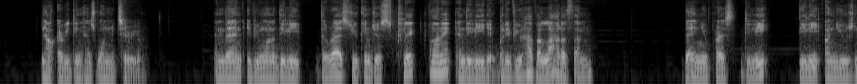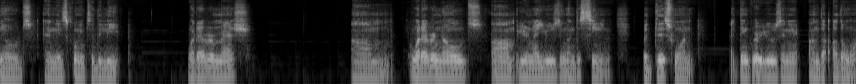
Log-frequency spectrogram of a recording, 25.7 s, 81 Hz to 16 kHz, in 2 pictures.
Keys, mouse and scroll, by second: 0.7 right click, 1.4-17.9 alt+drag, 17.9-23.0 right drag.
